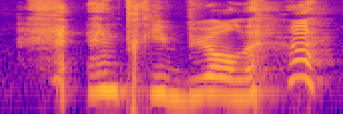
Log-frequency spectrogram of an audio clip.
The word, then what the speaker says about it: entry burn: Entry burn, faut le prononcer à l'anglaise, sinon on vous regarde. Entry burn.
